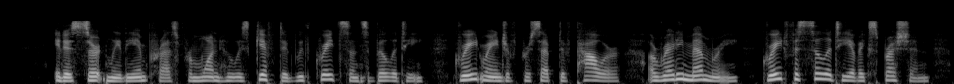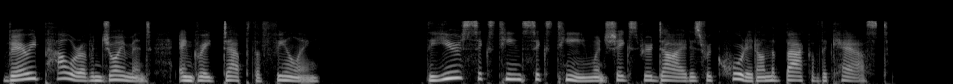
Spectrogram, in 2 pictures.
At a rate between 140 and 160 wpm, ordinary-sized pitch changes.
Yes: average, 150 wpm; average, 3.6 semitones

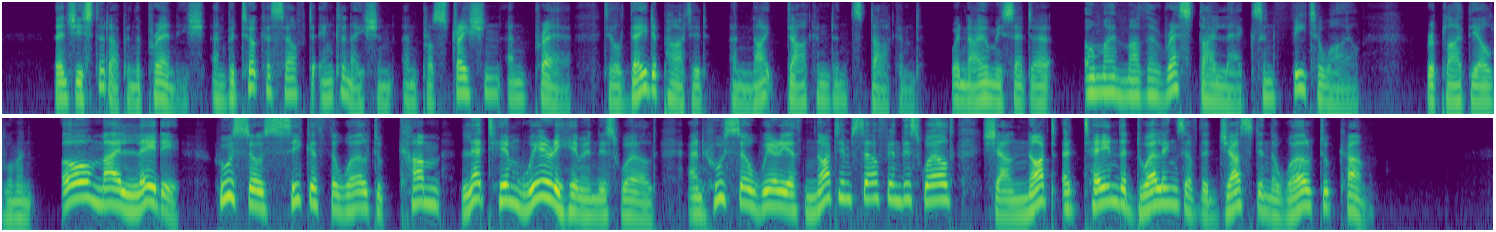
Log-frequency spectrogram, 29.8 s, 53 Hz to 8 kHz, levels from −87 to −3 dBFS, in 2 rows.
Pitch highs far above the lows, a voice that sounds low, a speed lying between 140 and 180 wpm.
Yes: wide, 8.4 semitones; low, 120 Hz; average, 160 wpm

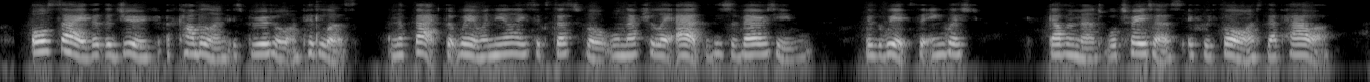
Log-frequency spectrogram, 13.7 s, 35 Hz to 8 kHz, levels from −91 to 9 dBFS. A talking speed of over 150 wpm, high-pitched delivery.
Yes: average, 170 wpm; high, 210 Hz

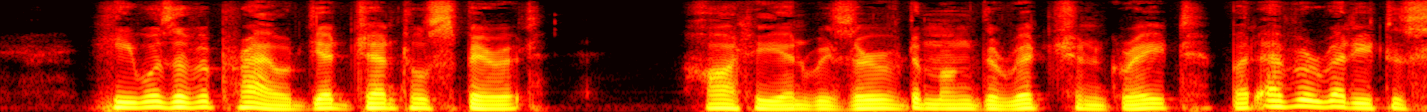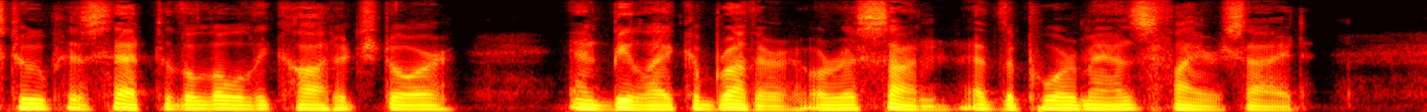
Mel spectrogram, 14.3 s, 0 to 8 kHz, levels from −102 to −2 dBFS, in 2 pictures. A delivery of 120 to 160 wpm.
No: average, 170 wpm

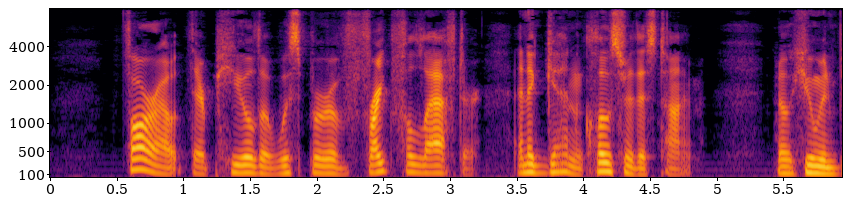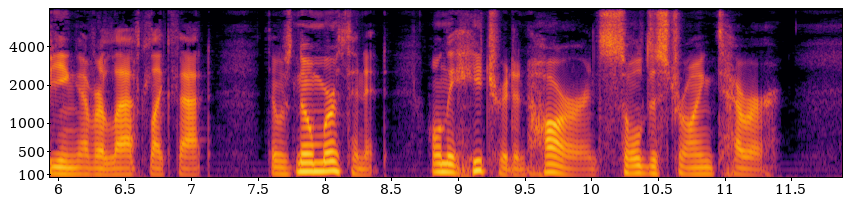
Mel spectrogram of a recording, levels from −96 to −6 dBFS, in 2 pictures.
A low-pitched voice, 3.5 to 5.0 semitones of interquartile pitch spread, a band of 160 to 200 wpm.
Yes: low, 120 Hz; average, 4.4 semitones; average, 170 wpm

